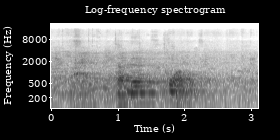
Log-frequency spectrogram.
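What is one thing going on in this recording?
A young man shouts loudly in encouragement.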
